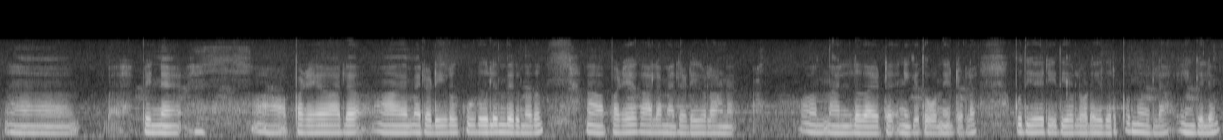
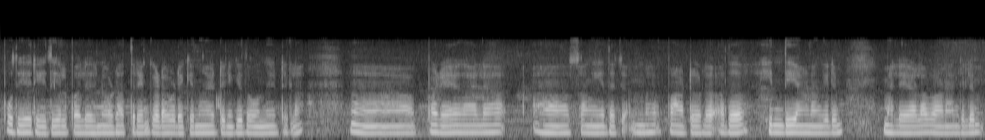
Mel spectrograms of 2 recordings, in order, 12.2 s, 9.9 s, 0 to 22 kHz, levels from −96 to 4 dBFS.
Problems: constant background noise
